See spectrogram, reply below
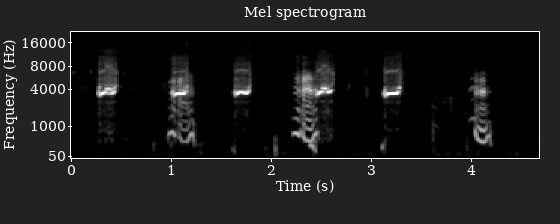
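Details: Grey francolin (desi teetar) calling with short, high whistled notes alternating with lower, wavering notes that slide down in pitch, about six calls spaced roughly every second in otherwise quiet surroundings.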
